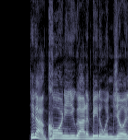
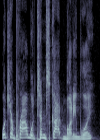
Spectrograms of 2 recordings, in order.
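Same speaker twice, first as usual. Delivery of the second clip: higher-pitched whining parody of a critic; mock an indignant viewer, pitched up, dropping on the last words; mock chat complainer; 4 semitones higher than usual. Host mimics chat defending senator, mock complainer. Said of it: "They be coming in chat".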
